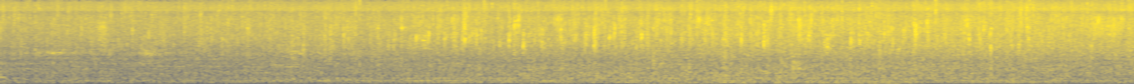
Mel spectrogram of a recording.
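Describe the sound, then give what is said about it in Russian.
Steady rain taps on a windowsill at night, a dense, continuous patter that stays even throughout and grows slightly louder after the first few seconds, with no voices. “По подоконнику стучит дождь.”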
